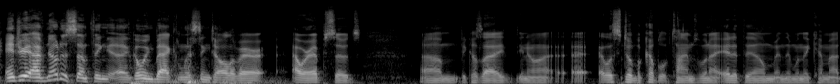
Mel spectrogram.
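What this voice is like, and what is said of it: American country accent. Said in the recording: “my country accent is coming out progressively more and more”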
